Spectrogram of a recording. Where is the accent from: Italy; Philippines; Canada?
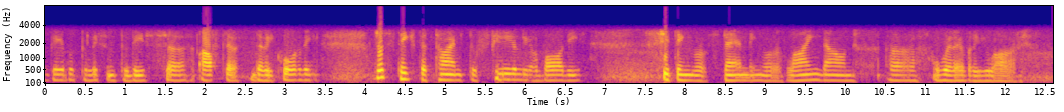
Canada; being Canadian, I am amazed every spring that anything would grow out of the frozen desert that covered my environment for months.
